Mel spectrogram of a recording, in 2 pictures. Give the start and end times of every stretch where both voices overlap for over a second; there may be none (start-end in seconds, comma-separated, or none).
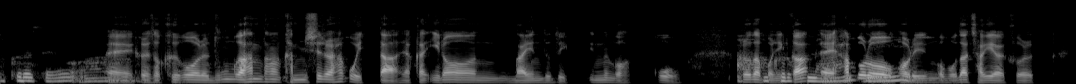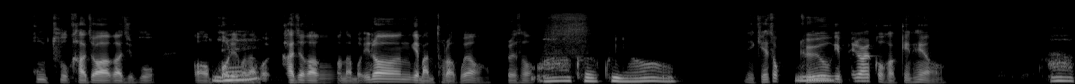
7.4-9.1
